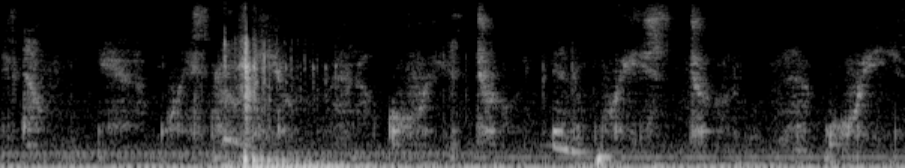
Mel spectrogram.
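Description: A young girl whispering close to the toy camera's microphone, with a knock about one and a half seconds in and another at four seconds.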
